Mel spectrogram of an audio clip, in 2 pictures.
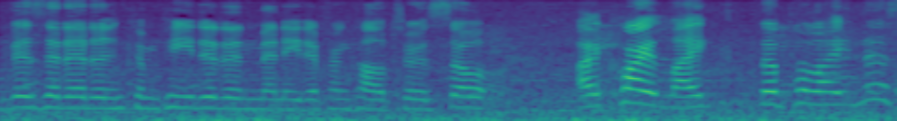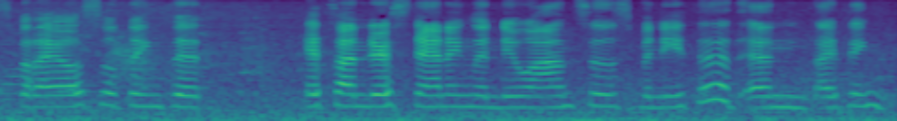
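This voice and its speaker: The speaker moves at a fairly quick pace with ordinary pitch variation, and noticeable background noise is present. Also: woman, high pitch for a woman. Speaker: interviewee. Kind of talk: interview answer. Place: street. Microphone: handheld.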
